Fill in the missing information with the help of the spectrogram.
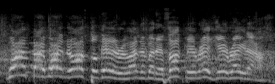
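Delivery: dad shouting. Retold or imitated. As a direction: dare the whole field to fight. Dad shirtless yelling.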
